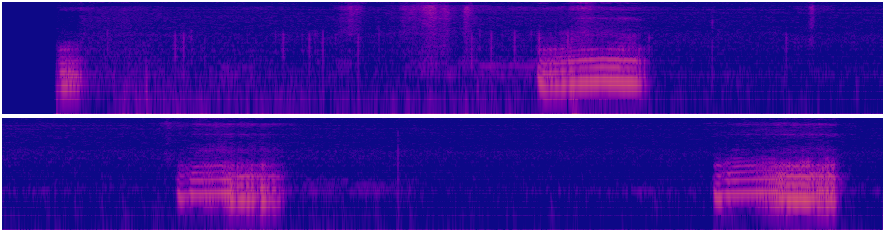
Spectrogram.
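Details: Domestic cat sleeping and snoring loudly: rough, buzzy low snores of under a second each, spaced about two and a half seconds apart, with quiet breathing between them in a still room.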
